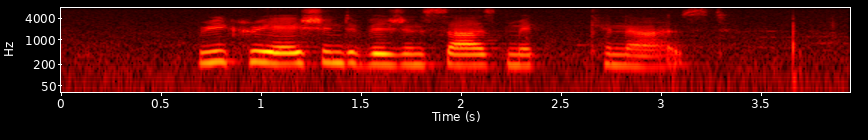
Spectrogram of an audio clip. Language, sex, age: English, female, 21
